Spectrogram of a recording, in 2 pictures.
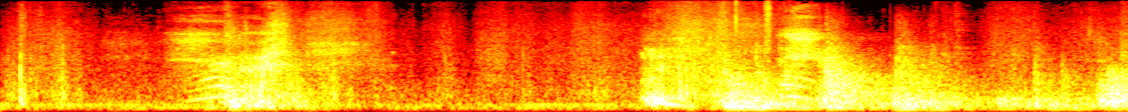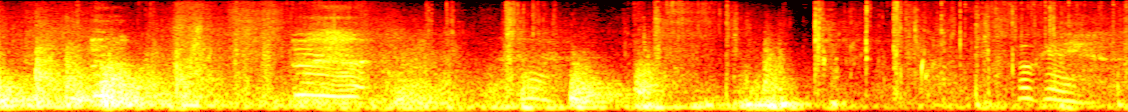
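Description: A man talks in a low, calm voice.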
